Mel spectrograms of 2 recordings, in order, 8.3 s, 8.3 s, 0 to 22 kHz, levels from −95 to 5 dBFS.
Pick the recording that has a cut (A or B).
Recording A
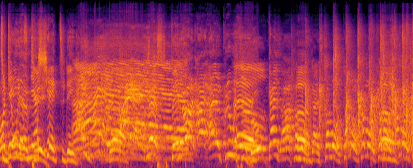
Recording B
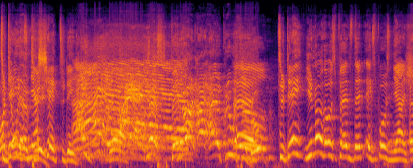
A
